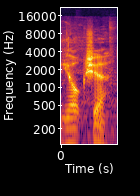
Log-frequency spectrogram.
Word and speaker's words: Yorkshire: friends recently have been calling him Yorkshire Yorkshire against whoever Essex Yorkshire against Hampshire right um not Yorkshire okay all right they've almost added an extra syllable then haven't they really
